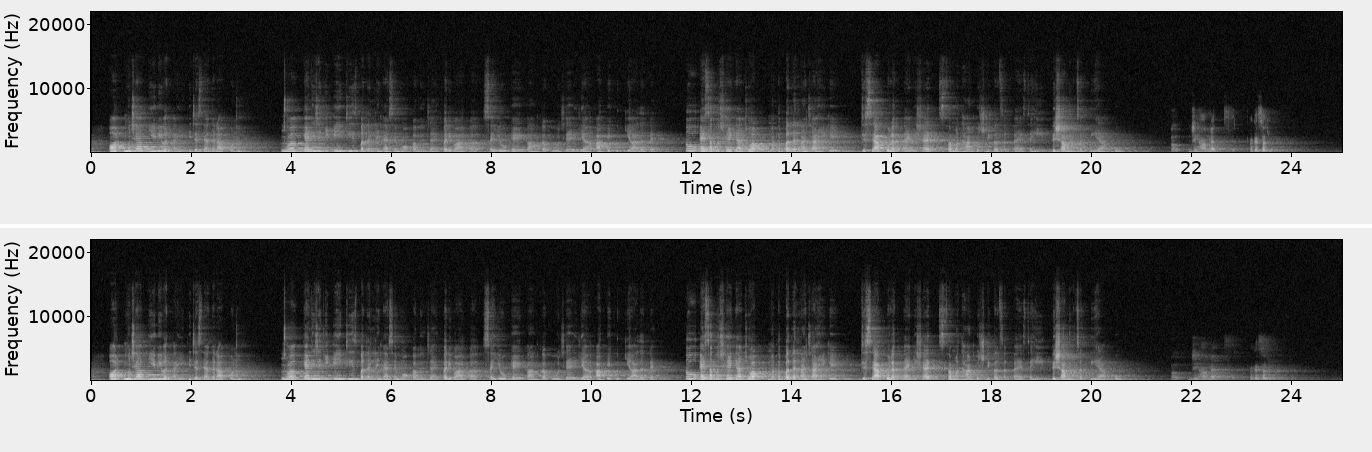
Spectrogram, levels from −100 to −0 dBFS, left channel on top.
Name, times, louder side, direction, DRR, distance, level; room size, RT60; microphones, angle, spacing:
voice 1, 0.4-3.0 3.8-10.4 10.7-11.3 11.9-14.9 15.4-16.9 17.1-18.2 18.4-19.7 20.0-20.6, right 1 dB, 15° right, 5 dB, 0.3 m, -30 dB
voice 2, 21.6-22.5 23.2-23.6, left 4 dB, 55° left, 8 dB, 0.4 m, -41 dB
15.0 x 5.0 x 3.1 m, 2.1 s
head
